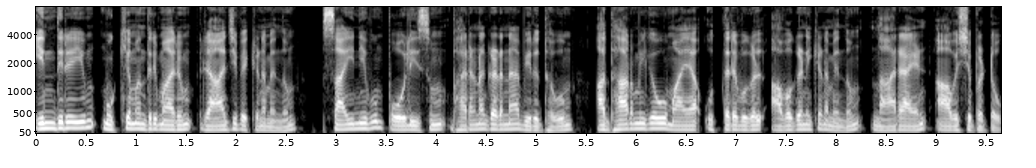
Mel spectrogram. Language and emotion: Malayalam, neutral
